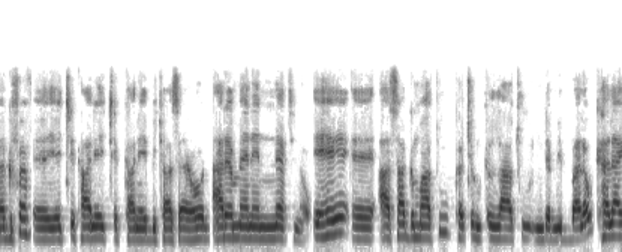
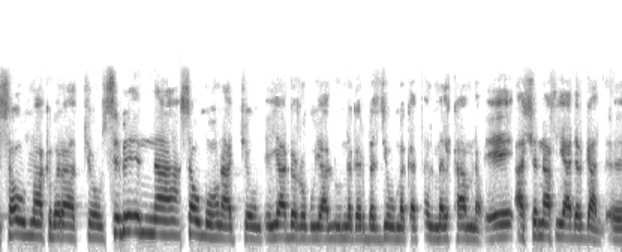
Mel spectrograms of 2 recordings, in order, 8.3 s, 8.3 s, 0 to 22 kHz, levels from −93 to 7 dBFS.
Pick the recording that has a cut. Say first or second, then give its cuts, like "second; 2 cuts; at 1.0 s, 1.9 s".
second; 2 cuts; at 2.4 s, 6.8 s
